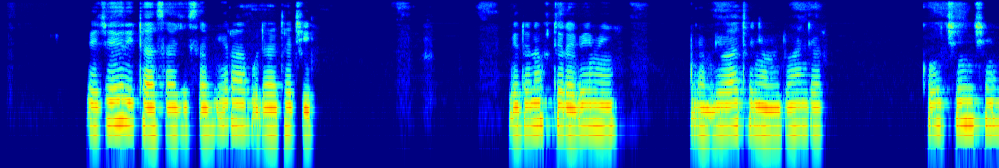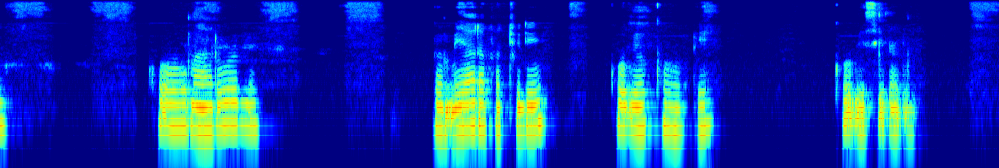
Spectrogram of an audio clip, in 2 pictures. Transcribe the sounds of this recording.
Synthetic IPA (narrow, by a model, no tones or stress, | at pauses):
ɓɛd͡ʒeɾitaːsaːd͡ʒɛsamiɾaɡuɗatatʰi | ɓɛdɔnaftɛɾabɛmi | ŋɡamɓɛwataɲamduandɛɾ | kʰɔt͡ʃiɲt͡ʃin | kʰɔmaɾoːbi | ŋɡamɓɛjaɾafatʰːudɛ | kʰɔɓɛjɔkːahɔbːɛ | kʰɔ̰ɓɛ̰sḭla̰ɗum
